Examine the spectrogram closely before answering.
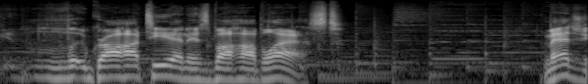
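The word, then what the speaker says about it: G'raha: Yeah, Grahatia.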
